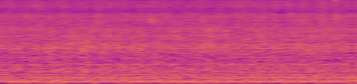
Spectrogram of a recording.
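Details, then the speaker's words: Kenmore HE top-load washer on final spin, spinning fast to max-extract water: steady low hum, even smooth spin, no knocking or scraping; extracting normally. "is when it spins this fast does a really good job Max extracting the water out so it's going to cut your drying time in half"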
